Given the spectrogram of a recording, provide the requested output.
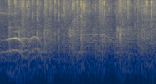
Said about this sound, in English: And the reason that people are applauding is because when he left here, there was only a certain water and yams and venison.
